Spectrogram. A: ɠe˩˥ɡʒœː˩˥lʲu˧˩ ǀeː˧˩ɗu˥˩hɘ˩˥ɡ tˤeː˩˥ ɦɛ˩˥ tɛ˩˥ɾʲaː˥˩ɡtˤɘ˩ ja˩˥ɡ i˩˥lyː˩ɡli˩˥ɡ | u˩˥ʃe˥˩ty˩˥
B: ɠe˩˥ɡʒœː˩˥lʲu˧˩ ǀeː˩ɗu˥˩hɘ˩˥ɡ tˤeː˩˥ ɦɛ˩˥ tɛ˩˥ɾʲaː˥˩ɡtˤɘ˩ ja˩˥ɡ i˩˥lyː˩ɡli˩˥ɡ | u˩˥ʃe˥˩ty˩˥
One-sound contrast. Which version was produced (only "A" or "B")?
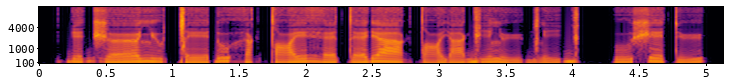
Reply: B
